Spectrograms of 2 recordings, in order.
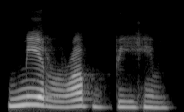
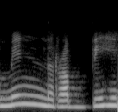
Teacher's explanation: नून एकदम रा में मुदगम हो गया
